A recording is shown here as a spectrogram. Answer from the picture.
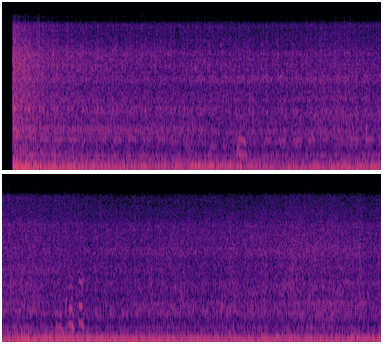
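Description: Engine of a loaded flatbed pickup truck running at low speed as it drives past and pulls away, a steady low rumble.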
